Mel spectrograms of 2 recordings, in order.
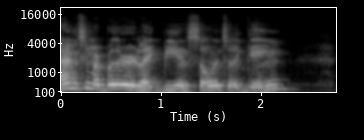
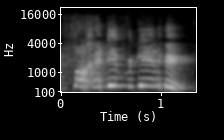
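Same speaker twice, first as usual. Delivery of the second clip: higher, louder hammed-up dad panic; mock panicked dad; 11 semitones higher, 6 dB louder than usual. Brother on phone realizing he forgot daughter, hammed-up panic. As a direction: overplay the panicking father. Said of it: "he's like".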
